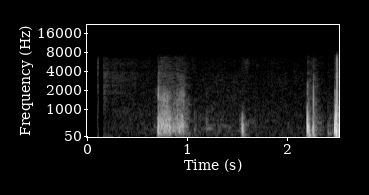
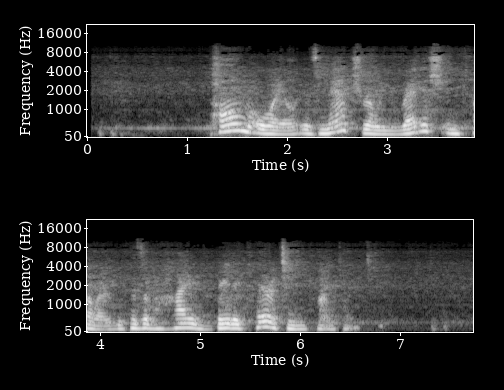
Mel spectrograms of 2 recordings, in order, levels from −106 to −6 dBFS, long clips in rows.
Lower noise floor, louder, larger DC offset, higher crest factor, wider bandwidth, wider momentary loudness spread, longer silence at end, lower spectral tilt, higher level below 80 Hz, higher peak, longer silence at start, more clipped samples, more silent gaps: first, -82 dBFS vs -60 dBFS; second, -34 LUFS vs -21 LUFS; neither; first, 30 dB vs 18 dB; second, 7.2 kHz vs 9.2 kHz; first, 16 LU vs 12 LU; second, 0 s vs 1.15 s; about the same, -7.5 dB/octave vs -7 dB/octave; first, -58 dBFS vs -64 dBFS; about the same, -4 dBFS vs -4 dBFS; second, 0.7 s vs 1.25 s; neither; neither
